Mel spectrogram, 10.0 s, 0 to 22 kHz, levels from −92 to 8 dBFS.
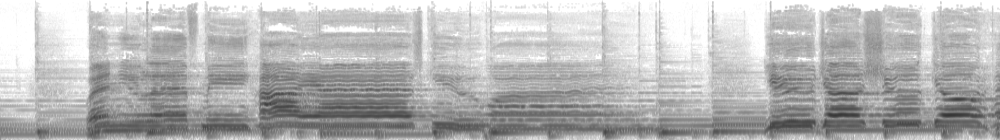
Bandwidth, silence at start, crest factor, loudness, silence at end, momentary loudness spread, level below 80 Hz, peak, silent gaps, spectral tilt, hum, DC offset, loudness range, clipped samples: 19.5 kHz; 0 s; 18 dB; -23 LUFS; 0 s; 17 LU; -60 dBFS; -6 dBFS; none; -5 dB/octave; none; under 0.1%; 8 LU; under 0.1%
